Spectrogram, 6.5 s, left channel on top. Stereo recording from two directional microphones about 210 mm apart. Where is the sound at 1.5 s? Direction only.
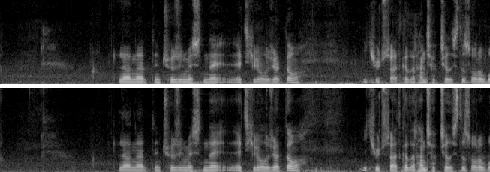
Centre (ahead or behind).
